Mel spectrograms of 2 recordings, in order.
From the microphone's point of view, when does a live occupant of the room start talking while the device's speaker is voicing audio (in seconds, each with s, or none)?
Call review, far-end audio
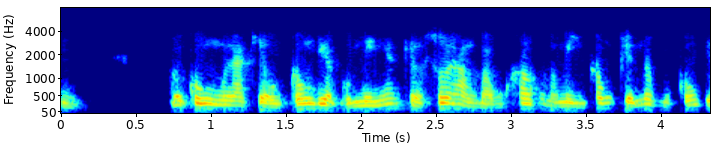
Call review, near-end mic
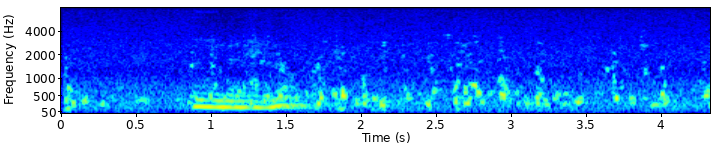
0.8 s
